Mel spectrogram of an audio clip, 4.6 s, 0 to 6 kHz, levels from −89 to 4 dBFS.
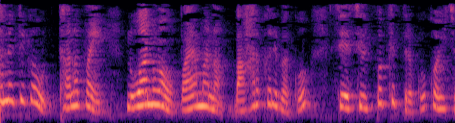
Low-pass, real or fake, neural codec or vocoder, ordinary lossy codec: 5.4 kHz; real; none; MP3, 24 kbps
